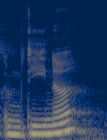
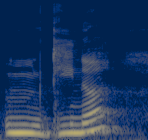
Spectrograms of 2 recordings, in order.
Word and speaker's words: Mdina: Also, I want to say that I went to this area here in Malta called, I believe it's pronounced Mdina. Mdina. It's spelled with M-D-I-N-A.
